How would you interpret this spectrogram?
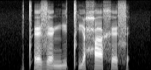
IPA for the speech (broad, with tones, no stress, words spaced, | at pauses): tʼɛ˧zɛ˩ŋi˧ tʼi˧ħa˧ xɛ˩s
